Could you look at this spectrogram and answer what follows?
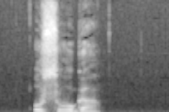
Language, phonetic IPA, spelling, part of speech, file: Polish, [uˈswuɡa], usługa, noun, Pl-usługa.ogg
